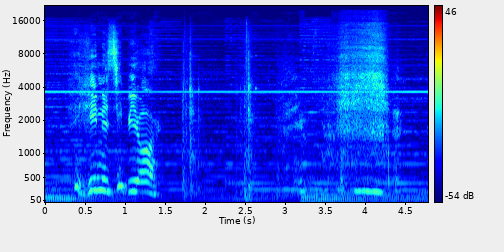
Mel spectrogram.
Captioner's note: monitor emits continuous tone; crying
